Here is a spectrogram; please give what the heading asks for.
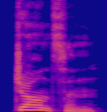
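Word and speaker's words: Johnstone: v i s jarvis j o h n s t o n e johnson the t not sounded k e n n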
